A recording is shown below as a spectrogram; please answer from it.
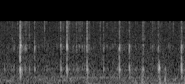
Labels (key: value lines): label: ambient
recorder: HydroMoth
